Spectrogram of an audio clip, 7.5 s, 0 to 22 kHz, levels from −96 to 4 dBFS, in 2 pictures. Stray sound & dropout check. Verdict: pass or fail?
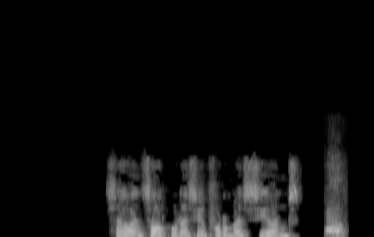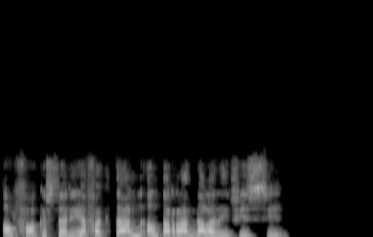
fail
